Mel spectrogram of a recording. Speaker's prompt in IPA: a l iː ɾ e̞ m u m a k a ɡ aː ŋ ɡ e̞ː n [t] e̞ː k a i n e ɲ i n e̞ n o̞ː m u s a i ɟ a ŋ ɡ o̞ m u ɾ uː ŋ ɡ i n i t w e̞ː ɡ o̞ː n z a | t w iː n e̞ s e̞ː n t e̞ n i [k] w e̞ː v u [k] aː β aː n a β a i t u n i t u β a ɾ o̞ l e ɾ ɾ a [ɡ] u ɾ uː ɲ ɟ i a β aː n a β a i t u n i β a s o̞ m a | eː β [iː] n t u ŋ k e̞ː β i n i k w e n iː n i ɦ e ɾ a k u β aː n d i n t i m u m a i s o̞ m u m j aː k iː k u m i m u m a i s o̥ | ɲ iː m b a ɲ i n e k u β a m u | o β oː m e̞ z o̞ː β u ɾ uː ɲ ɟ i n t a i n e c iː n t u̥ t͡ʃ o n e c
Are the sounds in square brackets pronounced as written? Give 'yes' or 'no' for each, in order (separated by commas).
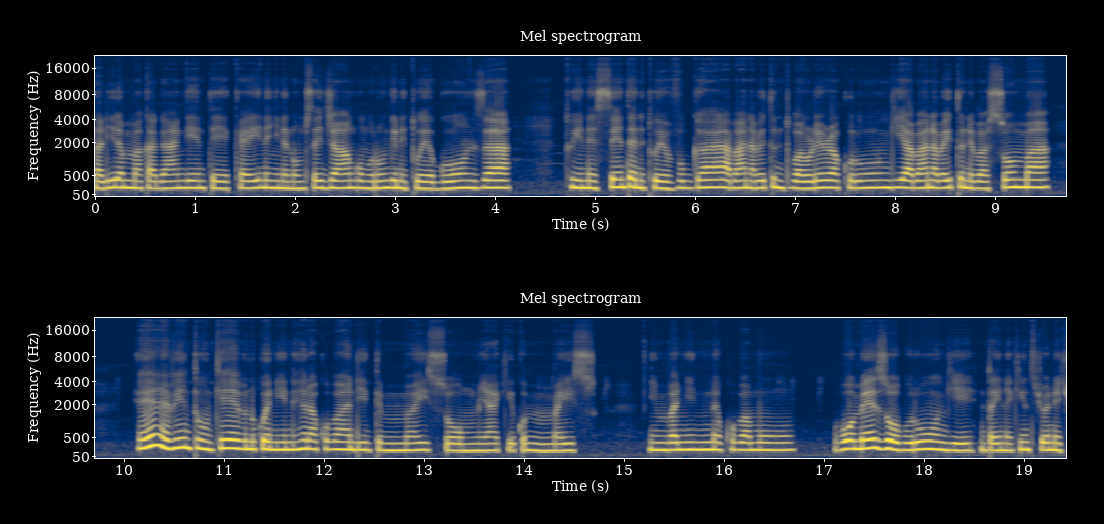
yes, no, no, no, yes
